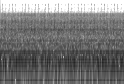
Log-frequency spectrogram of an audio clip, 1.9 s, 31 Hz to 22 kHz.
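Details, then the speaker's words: 2020 Suzuki Transformer DA63T engine: even steady idle with no misfire or shake after replacing a failed spark plug that had caused heavy engine vibration. "Yan oh normal lang yung ano niya ito lang yung naging dahilan mga boss itong spark plug na to medyo siguro sa katagalan na to ay bumigay na rin siya"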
